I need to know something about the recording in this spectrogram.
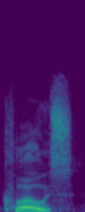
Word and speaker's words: close: Oscar 跟阿姨之间的关系很亲近。他说 She and I are quite close. 我们来看 close 这个字，它在这个句子里是形容词，亲近、亲密的意思。发音是 close。close 做形容词其实有很多不同的用法。两个关系很亲密的朋友可以说 We are very close。地点上距离很近，可以说 My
